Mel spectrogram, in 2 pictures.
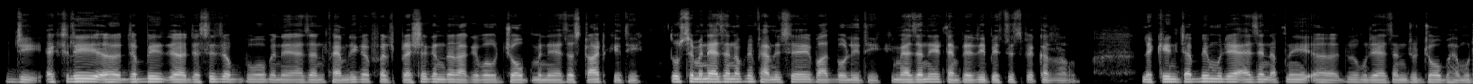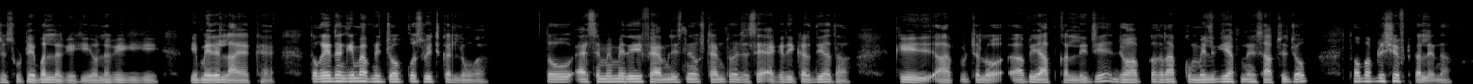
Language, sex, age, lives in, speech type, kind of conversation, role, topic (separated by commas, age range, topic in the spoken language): Hindi, male, 20-24, India, conversation, podcast, guest, Kab tumne aisa risk liya tha jisne tumhari zindagi badal di?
